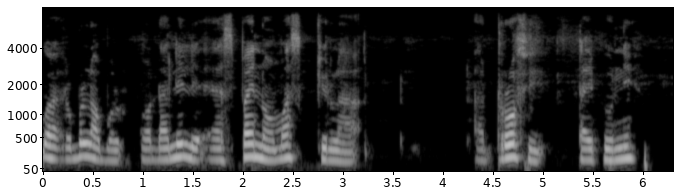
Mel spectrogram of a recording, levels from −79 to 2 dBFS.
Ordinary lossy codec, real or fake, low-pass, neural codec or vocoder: none; real; 7.2 kHz; none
